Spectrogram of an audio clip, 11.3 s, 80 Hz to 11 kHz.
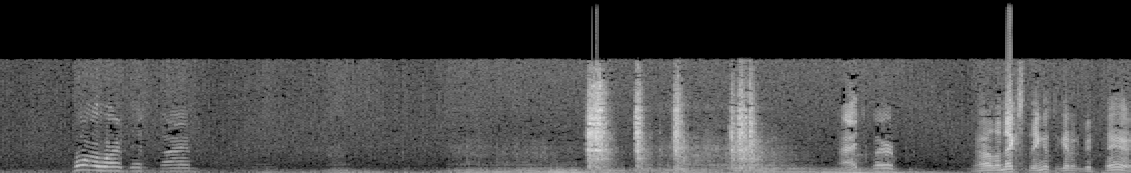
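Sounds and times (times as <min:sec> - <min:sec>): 
truck engine rumbling low: 0:00.0 - 0:11.2
speech: 0:00.7 - 0:02.1, 0:08.4 - 0:09.1, 0:09.8 - 0:11.2
heavy metal beam scraping as it is dragged by a truck: 0:04.6 - 0:08.4.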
